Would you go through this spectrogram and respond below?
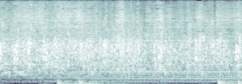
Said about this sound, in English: Great stuff tonight. Let's give them all one more round of applause, please.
